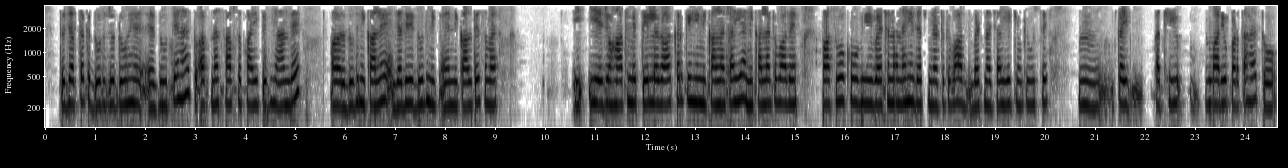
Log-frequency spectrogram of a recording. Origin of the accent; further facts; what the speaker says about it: Chandidi, India; चंडीदी के रहने वाली हूँ।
